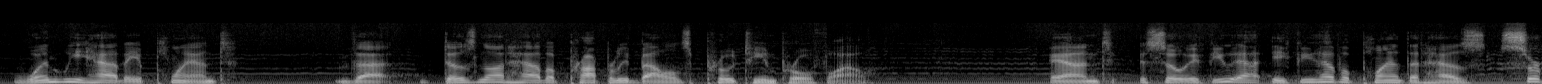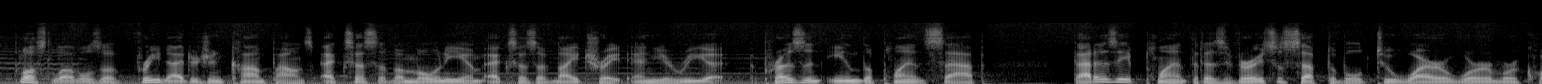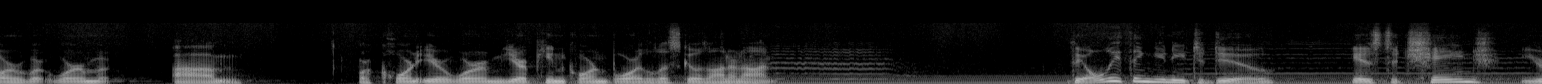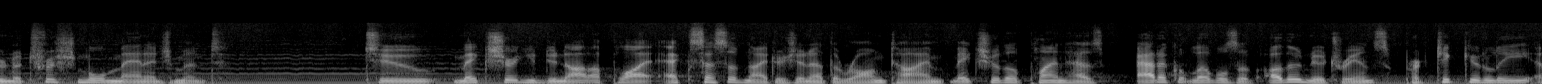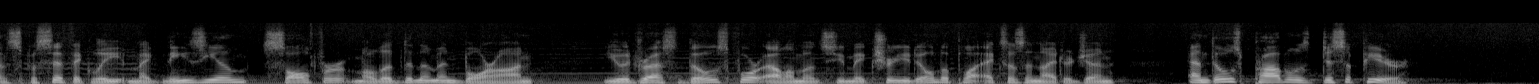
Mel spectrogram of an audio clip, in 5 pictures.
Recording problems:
wrong speed and pitch; too slow and too low; 0.6 times normal speed
high frequencies cut off; noticeable; nothing above 7 kHz
electrical hum; faint; until 23 s, from 36 to 52 s and from 1:00 to 1:12; 50 Hz, 20 dB below the speech
hiss; faint; throughout; 25 dB below the speech

